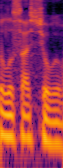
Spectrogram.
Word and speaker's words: лососёвый: И, соответственно, мы могли сказать лососевый и лососевый. Да, но вот словари, насколько я увидел в словаре русского языка и ударений Ирины Леонидовны Резниченко, только лососёвый, возможно, форма.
